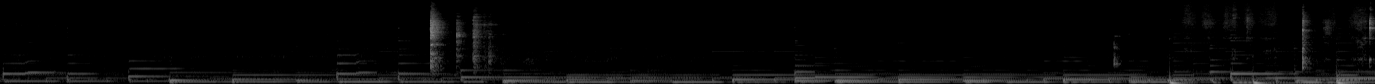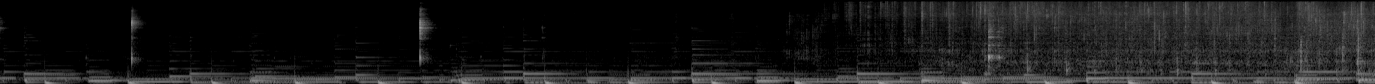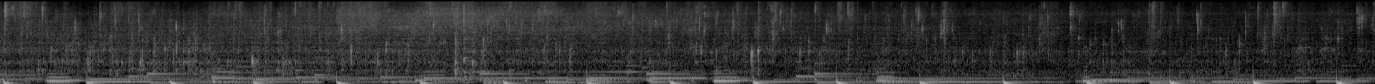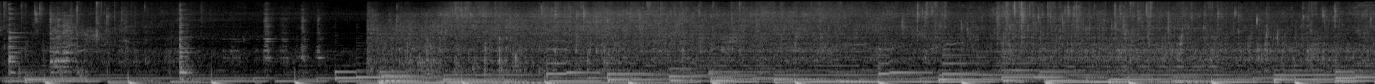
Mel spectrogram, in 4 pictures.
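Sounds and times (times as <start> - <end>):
food sizzling in hot oil: 21.6 - 55.0.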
